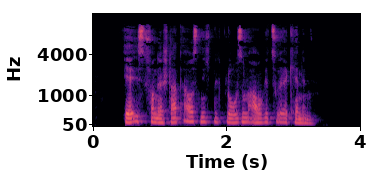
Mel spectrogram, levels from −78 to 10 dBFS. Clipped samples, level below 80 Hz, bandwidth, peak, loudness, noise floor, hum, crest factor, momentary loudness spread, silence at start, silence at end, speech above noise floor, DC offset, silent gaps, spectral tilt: under 0.1%; -62 dBFS; 11.5 kHz; -4 dBFS; -24 LUFS; -79 dBFS; none; 22 dB; 12 LU; 0.45 s; 0.7 s; 55 dB; under 0.1%; none; -4.5 dB/octave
